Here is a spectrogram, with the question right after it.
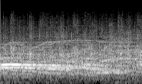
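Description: Crowd applause at an amateur rugby match between Old Collegians and Burnside, a steady dense clapping wash that stays fairly loud and even throughout, tapering only slightly toward the end.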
